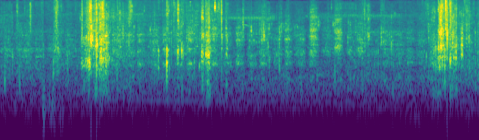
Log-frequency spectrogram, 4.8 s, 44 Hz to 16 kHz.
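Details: Corgi named Roku, fetching a ball and swimming, recorded 18 July 2021; breathy, broadband panting bursts come in uneven clusters, strongest near the start and end, over a steady hiss of background noise.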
